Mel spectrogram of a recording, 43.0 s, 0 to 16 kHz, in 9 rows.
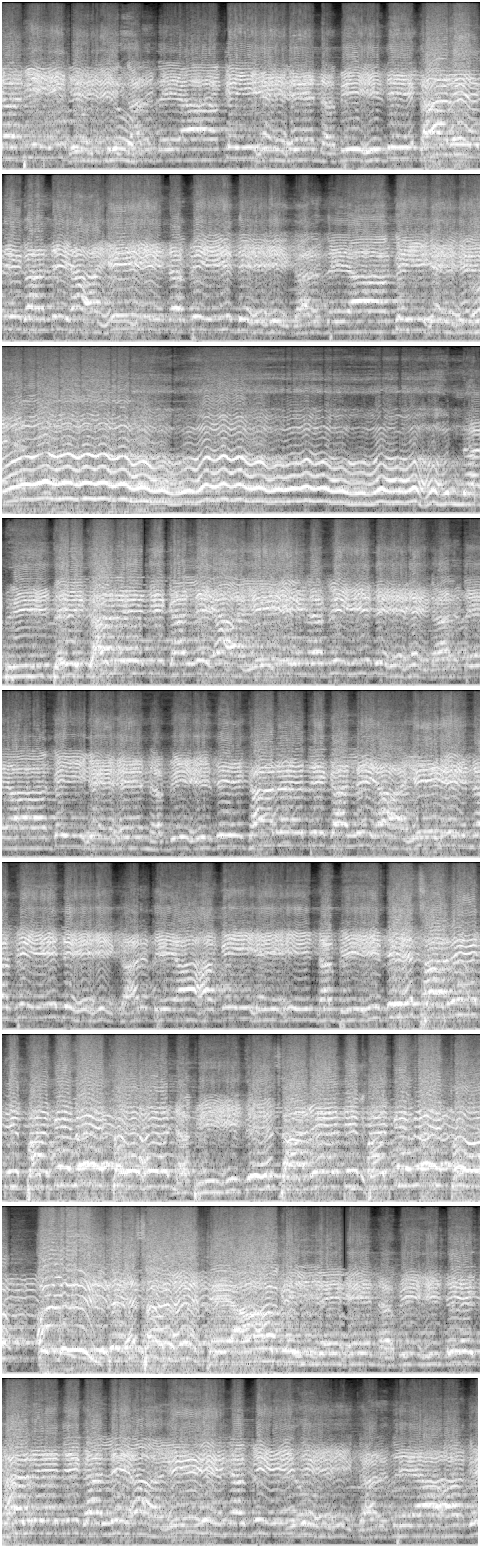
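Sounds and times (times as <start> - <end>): men chanting in chorus: 0.0 - 43.0.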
